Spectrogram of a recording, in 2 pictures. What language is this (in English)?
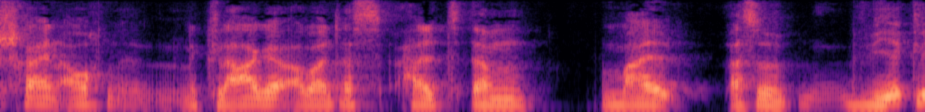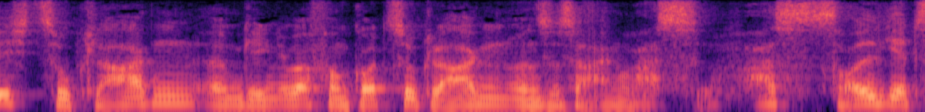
German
